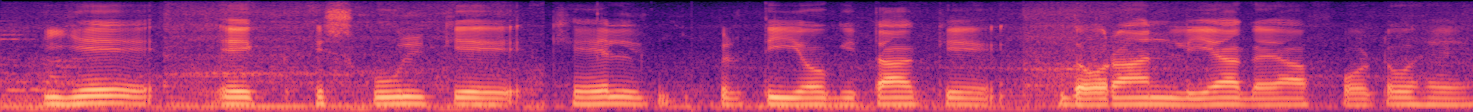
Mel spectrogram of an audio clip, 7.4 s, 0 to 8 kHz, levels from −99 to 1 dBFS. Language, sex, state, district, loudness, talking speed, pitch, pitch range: Hindi, male, Chhattisgarh, Sukma, -17 LUFS, 100 wpm, 135 Hz, 125-140 Hz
